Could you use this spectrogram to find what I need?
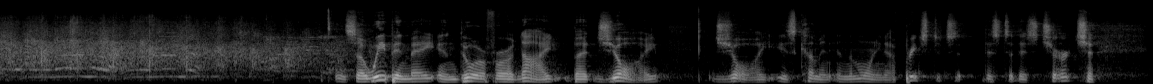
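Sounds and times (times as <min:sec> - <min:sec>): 
audience clapping hands: 0:00.0 - 0:03.8
speech: 0:03.4 - 0:11.5.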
